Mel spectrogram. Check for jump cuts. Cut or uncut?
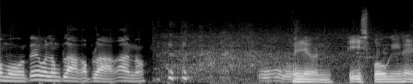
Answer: uncut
